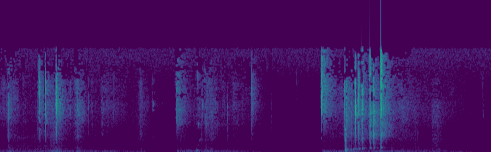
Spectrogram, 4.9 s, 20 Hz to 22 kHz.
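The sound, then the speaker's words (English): Crinkling, tearing plastic as the seal is ripped from the top of an Old English 40-ounce plastic bottle, heard in three separate bursts of crisp crackling, the last one the longest and loudest. “Did you hear the plastic ripping from the top of this Old English plastic bottle?”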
